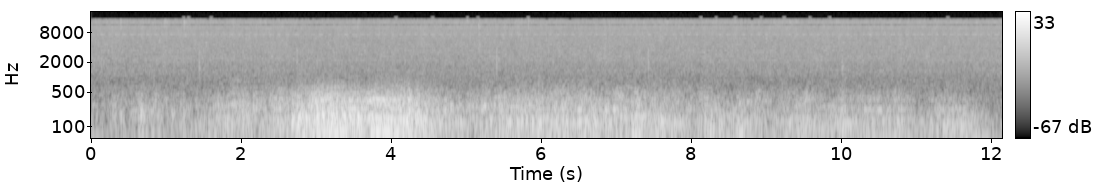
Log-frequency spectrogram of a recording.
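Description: Rolling thunder over steady rain: a low rumble builds from about half a second in, is loudest about three to four seconds in, then slowly dies away.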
